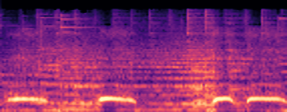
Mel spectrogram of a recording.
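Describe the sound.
A man imitates a pigeon's coo with his voice, making four low, hooting coos of uneven length, each with a rounded rise and fall, separated by short pauses over a faint background.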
